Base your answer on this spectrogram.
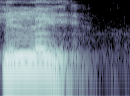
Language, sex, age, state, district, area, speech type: Tamil, male, 60+, Tamil Nadu, Kallakurichi, urban, read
